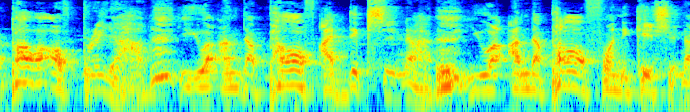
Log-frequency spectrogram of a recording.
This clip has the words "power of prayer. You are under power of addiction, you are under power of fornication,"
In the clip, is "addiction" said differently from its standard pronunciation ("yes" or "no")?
no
